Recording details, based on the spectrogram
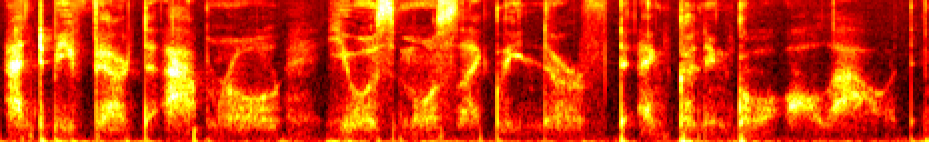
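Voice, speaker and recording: The speaker whispers at a moderate pace. Noticeable background noise is present. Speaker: anime commentary youtuber. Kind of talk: video essay commentary. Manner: very quiet.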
